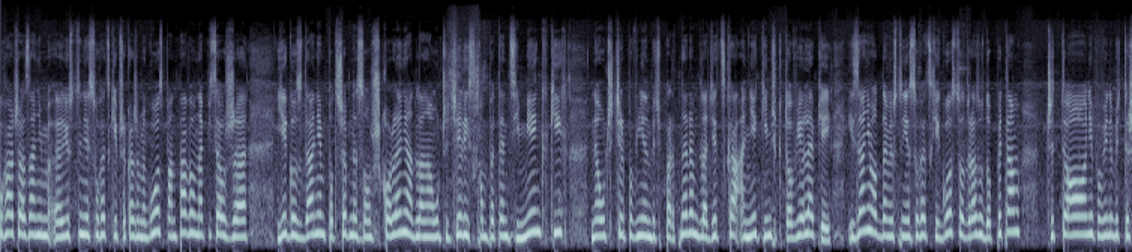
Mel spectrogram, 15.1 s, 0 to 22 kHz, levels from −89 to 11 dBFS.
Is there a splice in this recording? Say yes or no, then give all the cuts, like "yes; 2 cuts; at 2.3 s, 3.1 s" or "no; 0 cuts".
no; 0 cuts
